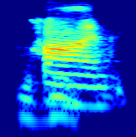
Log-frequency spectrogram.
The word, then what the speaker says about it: Ponce: Ponce, say it right.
